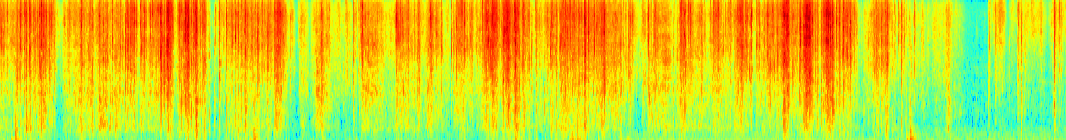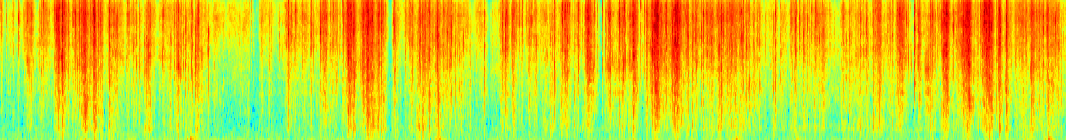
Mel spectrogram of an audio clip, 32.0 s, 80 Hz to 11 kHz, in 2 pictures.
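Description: Foil wrappers of 2018 Panini Classics football card packs being torn open and crinkled by hand, with cards pulled out and handled. The crackling comes in irregular spurts, with a couple of brief lulls around the middle.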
